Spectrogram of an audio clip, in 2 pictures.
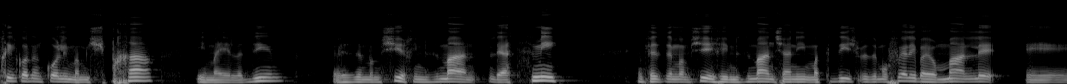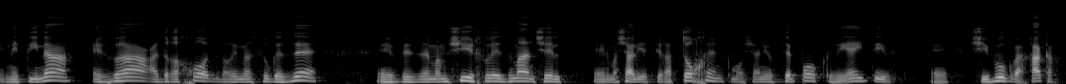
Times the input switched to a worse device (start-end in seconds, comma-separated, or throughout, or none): none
